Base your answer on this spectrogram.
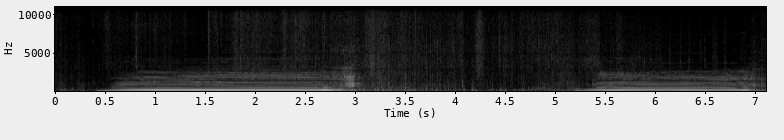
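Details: Highland cattle bull on a Finnish farm, getting bread, bellows two loud, long, level moos, the first about 2.5 seconds, the second nearly two, strongly harmonic and low, with quieter shuffling sounds between them.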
